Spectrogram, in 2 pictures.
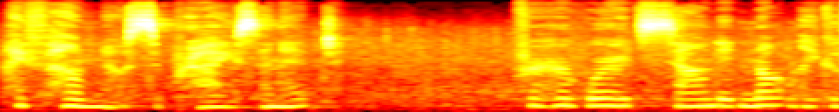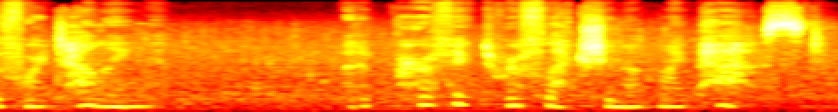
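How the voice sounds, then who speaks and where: A woman playing a slow-spoken, gentle, melancholy young heroine. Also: fairly high pitch, steady tone, background noise, natural voice. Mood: sorrowful, resigned. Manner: measured, solemn, formal phrasing. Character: gentle, melancholy young woman resigned to fate, touched by death. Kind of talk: English video game voice acting, dramatic monologue and dialogue. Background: game music.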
